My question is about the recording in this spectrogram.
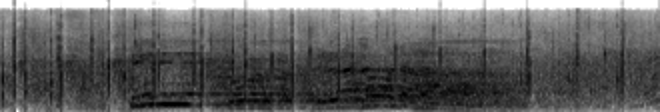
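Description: Audience applauding, many scattered claps, with a voice speaking over the clapping from about a second in until past three seconds.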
